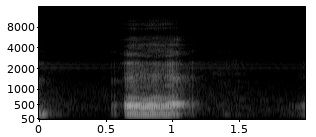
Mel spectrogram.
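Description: A man's drawn-out hesitation sound, "eh", held at one steady pitch for about half a second.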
